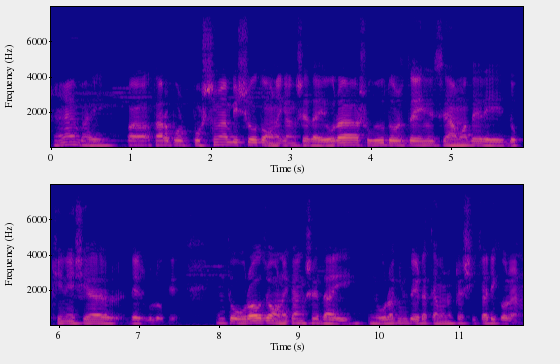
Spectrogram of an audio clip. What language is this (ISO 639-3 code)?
ben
